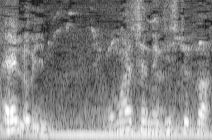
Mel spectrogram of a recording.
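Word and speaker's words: אלהים: et le Aleph il y a un ségol dessous, donc ça se prononce bien Elohim.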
